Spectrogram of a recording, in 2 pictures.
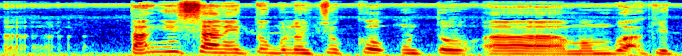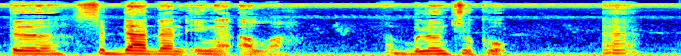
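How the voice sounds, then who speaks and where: A man's voice: sits high, normal speed, creaky, a bit bright, husky. A man with a Malaysian Malay accent preaching a sermon outdoors, emphatic and repetitive, with many rhetorical questions. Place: outdoors in the sun.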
